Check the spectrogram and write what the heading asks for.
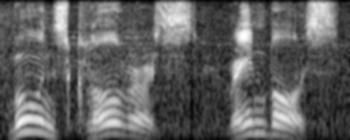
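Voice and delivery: high, drawn-out cartoon Irish voice. Shown as a demonstration. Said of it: "I could go all stereotypical".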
